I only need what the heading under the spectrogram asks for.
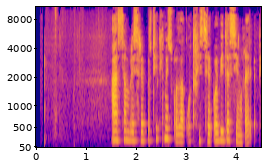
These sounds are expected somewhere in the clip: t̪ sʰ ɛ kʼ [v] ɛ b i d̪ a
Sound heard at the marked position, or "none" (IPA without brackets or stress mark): w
